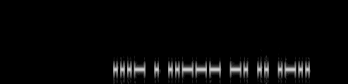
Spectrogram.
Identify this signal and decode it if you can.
Morse code, heard as a keyed tone, about 36 wpm, 700 Hz. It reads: VE2NIL
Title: DXCC-100 Call Signs - 6 Characters - 35wpm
